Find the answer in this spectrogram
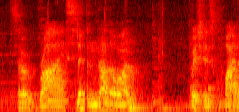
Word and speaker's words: Ruislip: So just a bit of advice is that sometimes in London, the pronunciation of places is very different from how it's spelled.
